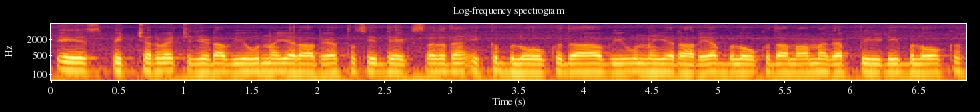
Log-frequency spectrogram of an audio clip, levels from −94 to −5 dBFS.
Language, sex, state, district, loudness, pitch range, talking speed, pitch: Punjabi, female, Punjab, Kapurthala, -14 LUFS, 125-135 Hz, 225 wpm, 130 Hz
